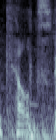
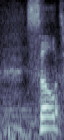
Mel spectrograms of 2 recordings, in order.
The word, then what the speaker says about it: Celts: Jan says, darn Celts. Yeah, Celts or Celts, I use both pronunciations.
